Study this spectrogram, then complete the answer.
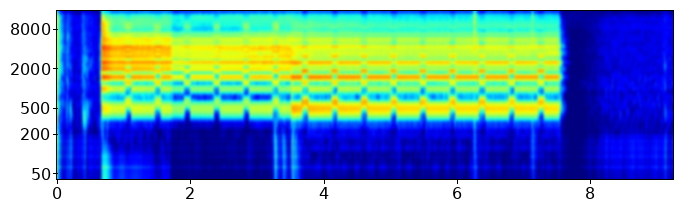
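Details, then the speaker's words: Nugelec Planete NUG31218 type 4 one-loop fire alarm panel, repaired, retest after rearming manual call point: loud pulsing two-tone siren cycling steadily for seven seconds; sounder working normally, though it doesn't sound the full 5 minutes. "Quand on réarme le déclencheur manuel, la centrale se réarme. Donc on refait le test."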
